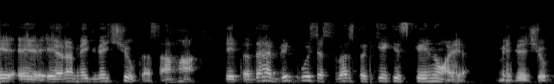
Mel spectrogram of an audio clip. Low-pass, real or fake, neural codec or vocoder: 7.2 kHz; real; none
